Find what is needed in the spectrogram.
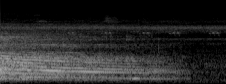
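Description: A drunk man's long, drawn-out groan that slides down in pitch and fades away.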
